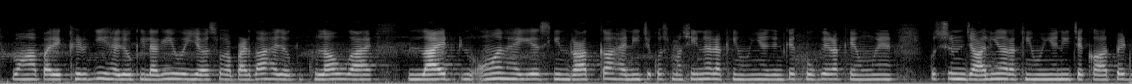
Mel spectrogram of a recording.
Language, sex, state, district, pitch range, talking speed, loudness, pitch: Hindi, female, Bihar, Jahanabad, 230-245 Hz, 245 wpm, -23 LUFS, 235 Hz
